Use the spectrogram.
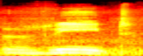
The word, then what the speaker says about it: read: एक बात और बता दूं, एक वर्ब है रीड। रीड को फर्स्ट फॉर्म में रीड ही पढ़ते हैं, बाकी दोनों में स्पेलिंग यही रहती है, रेड रेड पढ़ते हैं, रीड, रेड, रेड, ठीक है, स्पेलिंग यही रहेगी।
